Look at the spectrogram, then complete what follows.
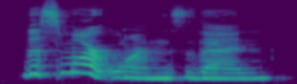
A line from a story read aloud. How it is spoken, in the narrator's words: Kakashi said, dryly amused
